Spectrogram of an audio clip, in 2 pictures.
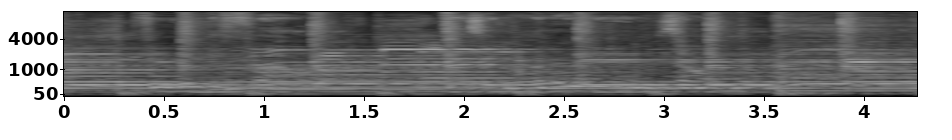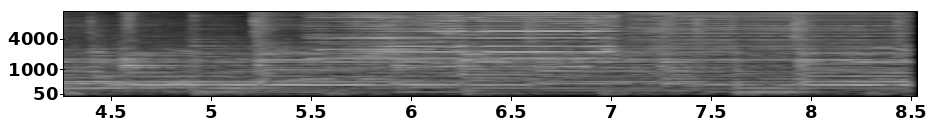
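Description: Harmonica in a neck rack playing long held notes over a live band of electric guitars and drums.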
